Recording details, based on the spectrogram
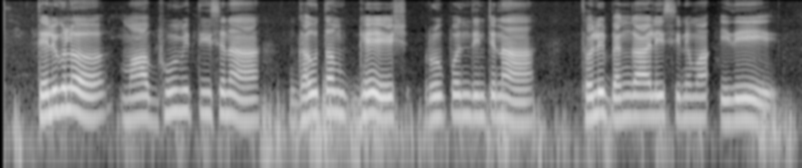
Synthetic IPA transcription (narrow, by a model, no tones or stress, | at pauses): t̪e̞luɡuloː | maːbʱuːmit̪iːsinɐɡɐwt̪ɐmɡʱeːʂɾuːpɐnd̪iɲt͡ʃinɐ | t̪ʰolibeŋɡaːlisinimaːid̪i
